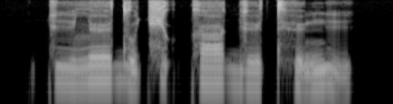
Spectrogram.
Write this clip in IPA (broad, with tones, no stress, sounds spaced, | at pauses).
k i˨ l ɛ˦ d o̰˦˨ t͡ɕ ʊ˦ ʔ k ä˦ ɡ e˨ tʰ ḛ˦˨ ŋ ḭ˦˨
